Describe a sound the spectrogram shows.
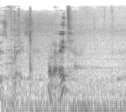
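A wooden chest creaks open with a short burst of sound.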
